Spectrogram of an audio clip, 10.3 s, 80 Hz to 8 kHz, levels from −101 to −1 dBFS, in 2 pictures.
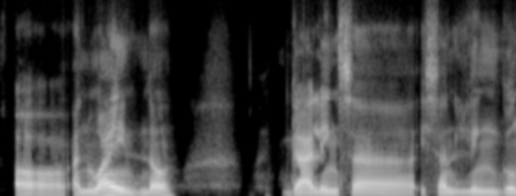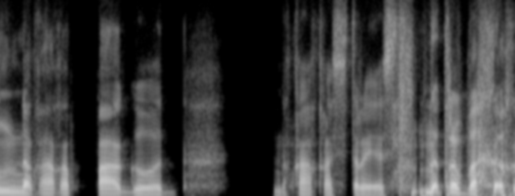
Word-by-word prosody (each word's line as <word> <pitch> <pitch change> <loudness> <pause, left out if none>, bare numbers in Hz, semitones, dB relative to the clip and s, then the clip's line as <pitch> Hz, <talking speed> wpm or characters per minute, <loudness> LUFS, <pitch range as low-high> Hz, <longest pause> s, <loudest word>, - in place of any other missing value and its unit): Oo, 90 -3 +1
unwind, 115 0 +5
'no? 120 +7 +2 1.1
Galing 110 0 +3
sa 110 +1 0 0.6
isang 110 +3 -2
linggong 110 -1 -2
nakakapagod, 95 -2 -4 1.1
nakaka-stress 90 -1 -7
na - - +2
trabaho. 105 -2 +1
105 Hz, 65 wpm, -22 LUFS, 95-110 Hz, 1.1 s, unwind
